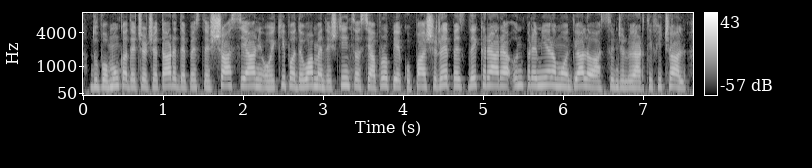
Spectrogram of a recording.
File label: natural fem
